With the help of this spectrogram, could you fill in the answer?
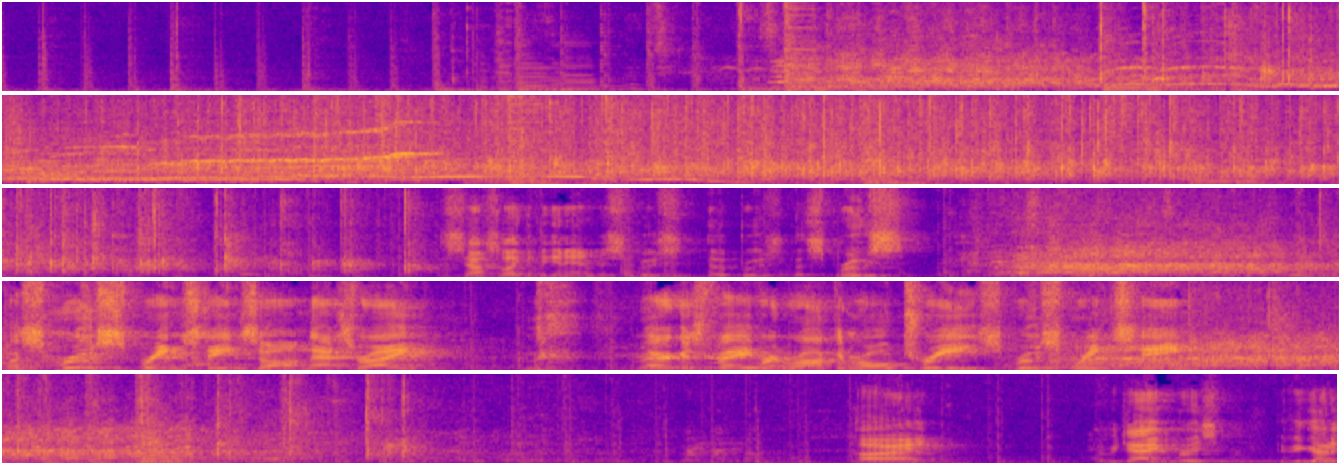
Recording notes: Direct from the 2013 Melbourne International Comedy Festival, ABC2 brings the best and biggest performances from The Festival Club.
